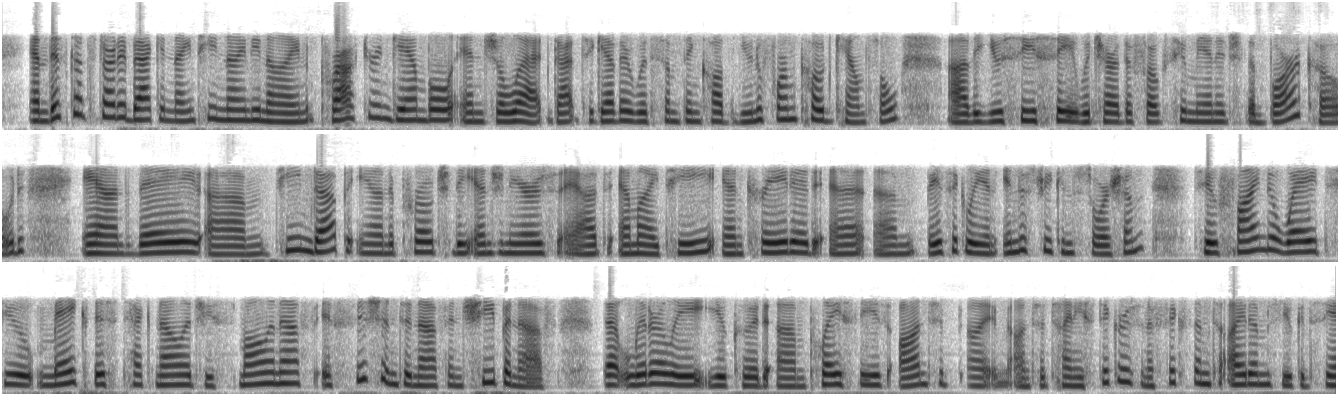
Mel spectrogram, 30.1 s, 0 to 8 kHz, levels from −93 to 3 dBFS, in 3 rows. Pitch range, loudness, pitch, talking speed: 210-245 Hz, -17 LUFS, 225 Hz, 170 wpm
